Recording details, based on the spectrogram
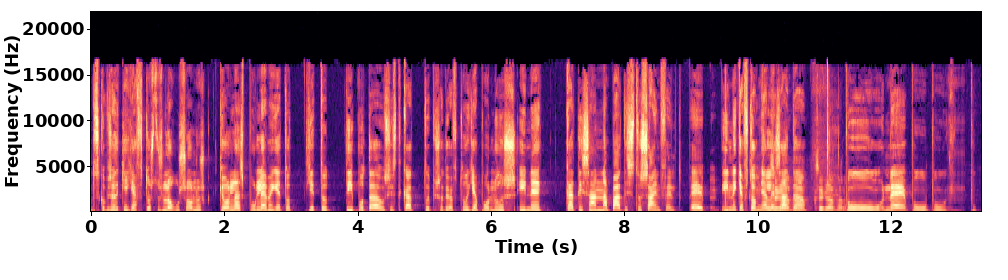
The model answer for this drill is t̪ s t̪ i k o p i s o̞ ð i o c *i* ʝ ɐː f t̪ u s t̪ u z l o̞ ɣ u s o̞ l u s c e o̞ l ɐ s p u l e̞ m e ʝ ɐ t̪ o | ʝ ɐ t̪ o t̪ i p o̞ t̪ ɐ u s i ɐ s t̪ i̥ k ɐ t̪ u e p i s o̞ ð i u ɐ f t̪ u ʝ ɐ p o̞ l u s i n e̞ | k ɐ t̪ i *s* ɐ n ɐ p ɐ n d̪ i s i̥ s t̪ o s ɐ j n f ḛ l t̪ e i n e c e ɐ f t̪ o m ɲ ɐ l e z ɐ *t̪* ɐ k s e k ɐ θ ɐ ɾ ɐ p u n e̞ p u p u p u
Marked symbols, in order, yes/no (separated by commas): no, yes, no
